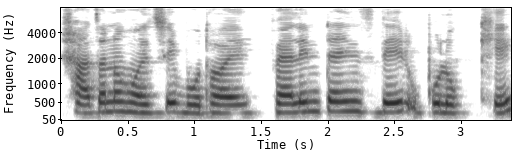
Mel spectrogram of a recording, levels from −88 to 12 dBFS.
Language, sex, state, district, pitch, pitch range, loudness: Bengali, female, West Bengal, Jhargram, 240 Hz, 220-260 Hz, -15 LUFS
